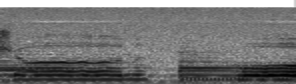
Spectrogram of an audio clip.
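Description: Hymn music with steady held notes that change pitch in steps, with a brief break a little past a second in.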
